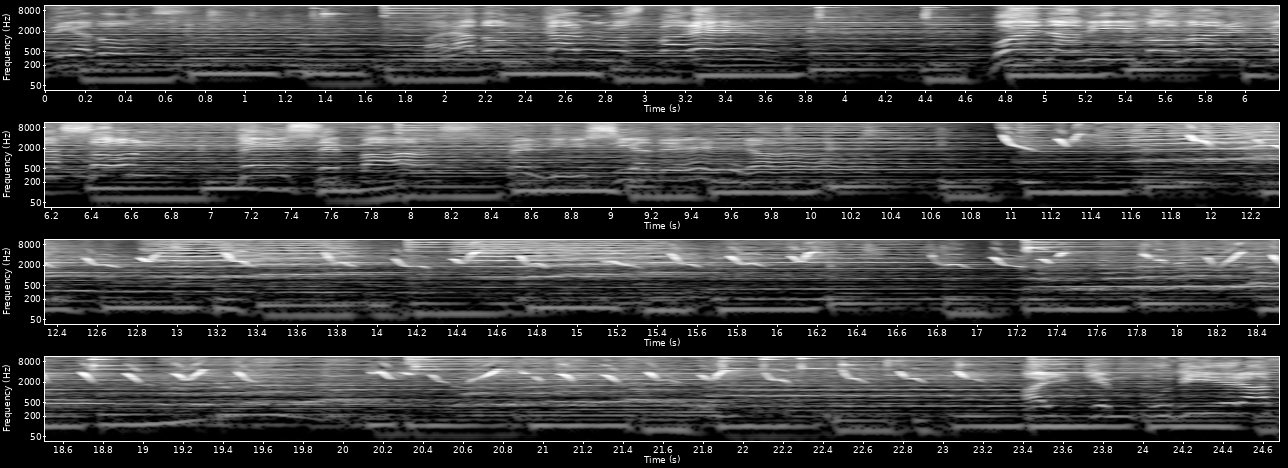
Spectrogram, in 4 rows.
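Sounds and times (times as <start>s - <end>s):
birds chirping and whistling: 0.0s - 24.6s
instrumental music with a low, plodding bass: 0.0s - 24.6s
speech: 0.1s - 3.8s, 4.8s - 10.4s, 23.4s - 24.6s.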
